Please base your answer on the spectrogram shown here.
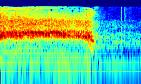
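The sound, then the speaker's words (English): A voice imitates a child's shrill tantrum scream, as when a child in a shop is stopped from taking chocolate, one loud sustained wail for about a second that cuts off abruptly, leaving a quiet low hum behind. “You try to stop them, they embarrass you with screaming.”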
